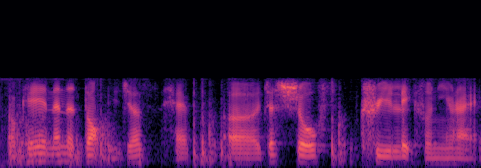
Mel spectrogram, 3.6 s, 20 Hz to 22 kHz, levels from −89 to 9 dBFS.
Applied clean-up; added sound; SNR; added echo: neural mask model RNNoise.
